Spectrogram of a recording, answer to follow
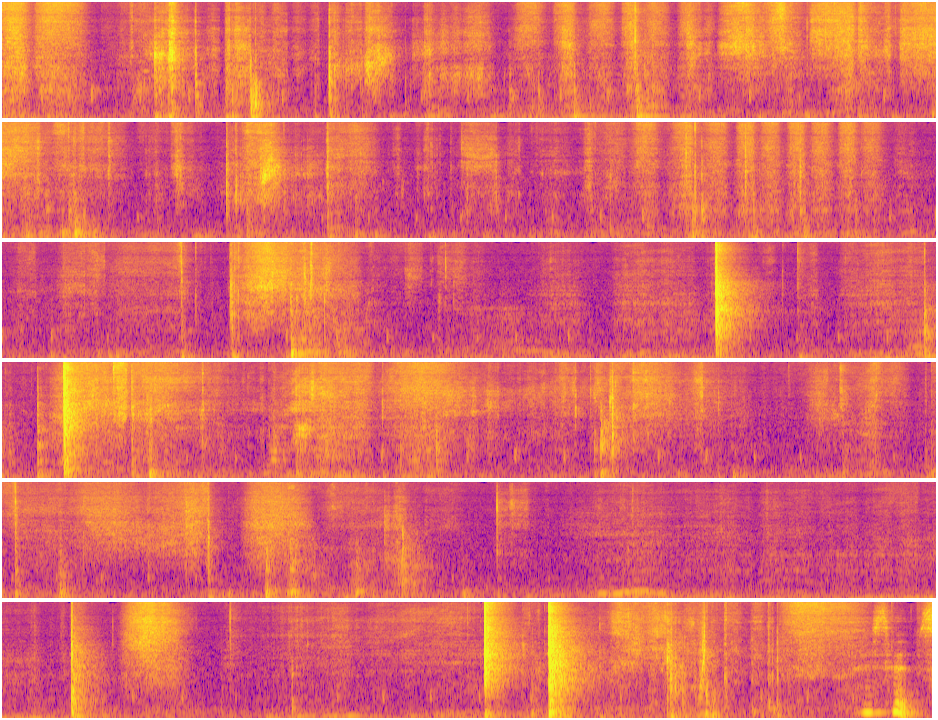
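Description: Scored black cardstock being folded along its score lines and burnished flat: soft rubbing and paper rustling, with a few sharp clicks, two of them close together near the end.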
